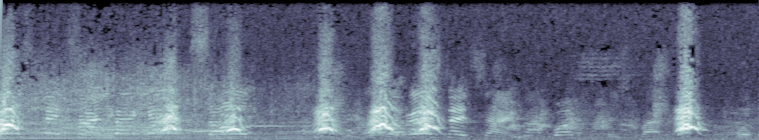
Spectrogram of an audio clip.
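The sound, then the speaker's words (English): A dog barking: a string of sharp, loud barks in irregular bursts, some closely bunched and others spaced by pauses, with softer yips between them. “That's my dog.”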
